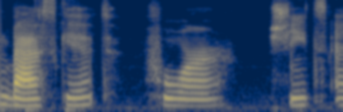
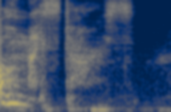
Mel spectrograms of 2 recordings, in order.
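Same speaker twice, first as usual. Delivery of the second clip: put-on whispered, breathy, sweet little grandma voice; 3 semitones higher than usual. Imitating her grandma's reaction to unsorted laundry, in a cute little grandma voice. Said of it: "In her cute little grandma voice".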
